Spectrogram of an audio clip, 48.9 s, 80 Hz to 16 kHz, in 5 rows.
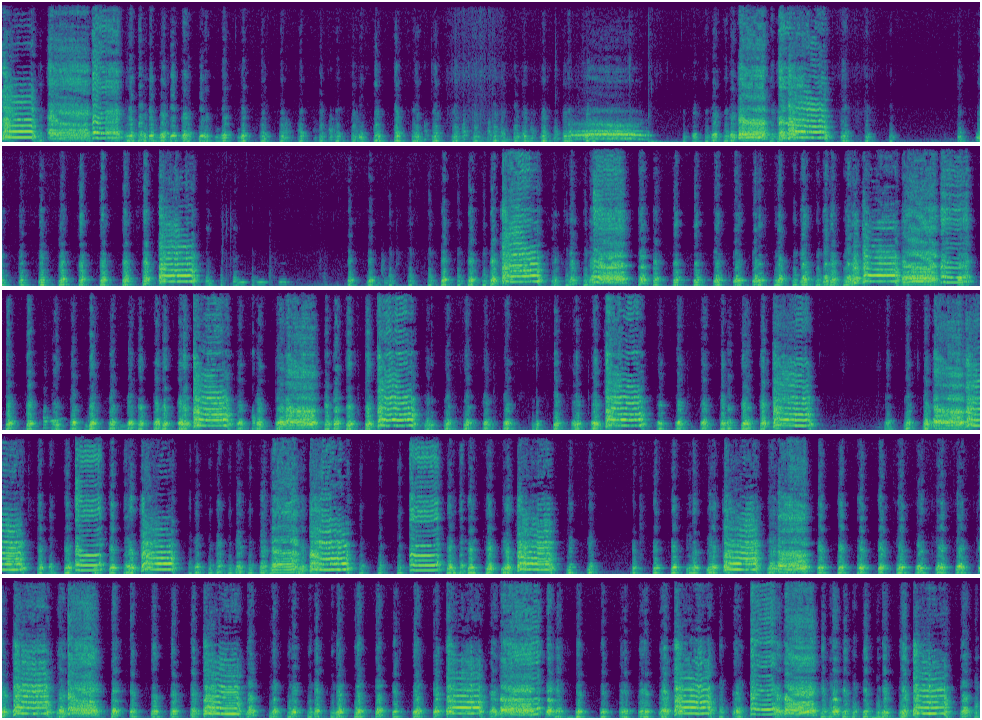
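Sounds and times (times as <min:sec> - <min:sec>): hen cackling: 0:00.0 - 0:08.5, 0:09.6 - 0:27.8, 0:28.4 - 0:35.1, 0:35.9 - 0:48.9.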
